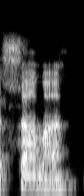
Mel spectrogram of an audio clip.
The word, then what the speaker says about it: Saama: Is it Saama or like? – So, yeah, Saama, double Saama. A.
